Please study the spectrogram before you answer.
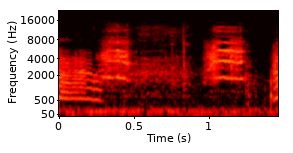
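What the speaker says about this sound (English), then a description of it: "I have quite a few baby birds in here." Two faint, scratchy squawks from baby moustached parakeets, separated by a short pause, heard at a distance.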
